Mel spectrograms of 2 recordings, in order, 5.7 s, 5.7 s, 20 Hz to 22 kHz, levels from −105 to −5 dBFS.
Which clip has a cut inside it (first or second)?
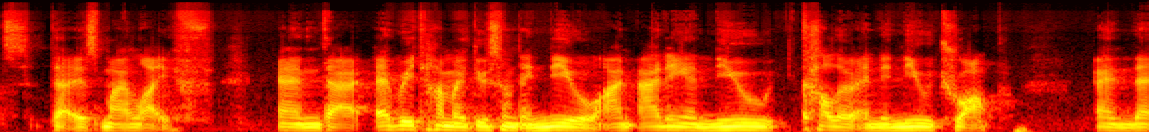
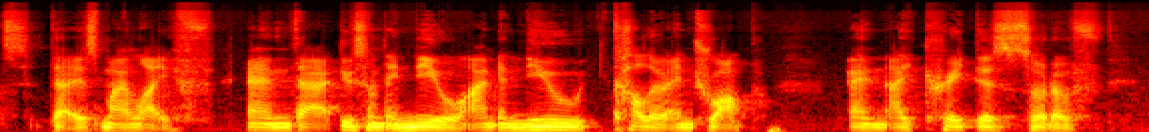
second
